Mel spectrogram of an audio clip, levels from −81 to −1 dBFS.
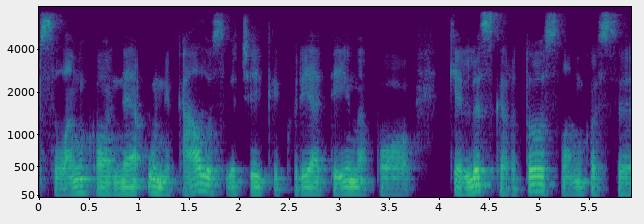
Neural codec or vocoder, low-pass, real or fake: none; 7.2 kHz; real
